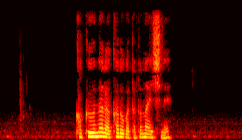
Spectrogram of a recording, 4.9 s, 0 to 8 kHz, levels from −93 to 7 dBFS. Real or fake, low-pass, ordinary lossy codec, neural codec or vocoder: real; 7.2 kHz; AAC, 48 kbps; none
